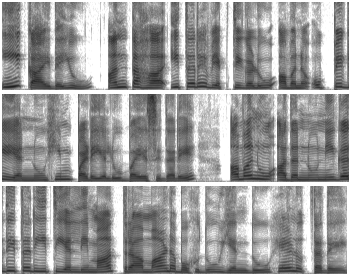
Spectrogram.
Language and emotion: Kannada, neutral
